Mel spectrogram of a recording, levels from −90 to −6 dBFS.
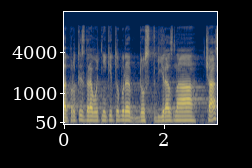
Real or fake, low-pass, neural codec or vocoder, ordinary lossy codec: real; 9.9 kHz; none; Opus, 64 kbps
